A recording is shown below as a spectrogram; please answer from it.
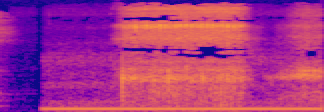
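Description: A man snoring while asleep: a long, rasping snore in, followed by a breathier, higher-pitched breath out, over a steady low hum.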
